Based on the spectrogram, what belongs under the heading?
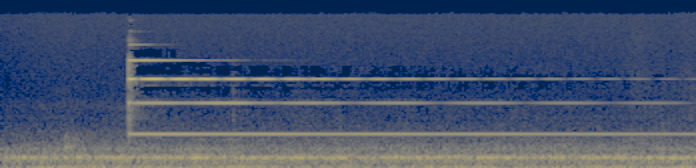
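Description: A single bell is struck once, ringing out with a bright, clear tone and several steady overtones that sustain and slowly fade over several seconds above a low background hum.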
